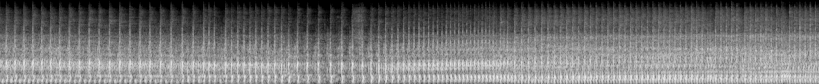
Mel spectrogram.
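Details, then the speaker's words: About 1946 two-stroke rototiller, running after years stored: loud, sharp, rapid popping at an even, unchanging pace. Broken throttle cable keeps it at one speed, and the kill switch doesn't work, so it's stopped with the choke. "there you have it she's a runner throttle cables broke can't throttle it up or down kill switch doesn't work"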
